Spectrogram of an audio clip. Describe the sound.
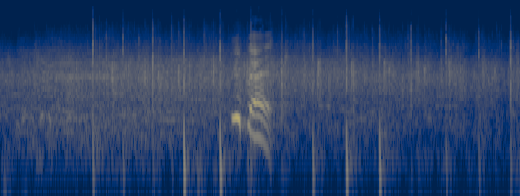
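An audience claps steadily throughout, a dense wash of hand claps with a few sharper individual slaps standing out. A man's voice briefly speaks over the applause partway through.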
